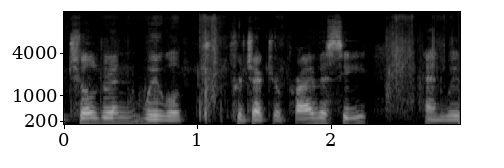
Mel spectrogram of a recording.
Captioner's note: speaking French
